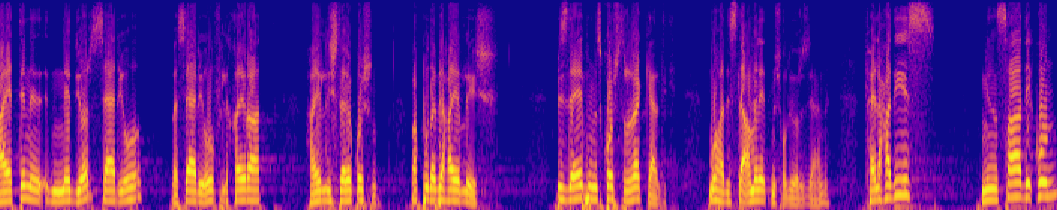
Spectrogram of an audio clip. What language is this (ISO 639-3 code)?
tur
